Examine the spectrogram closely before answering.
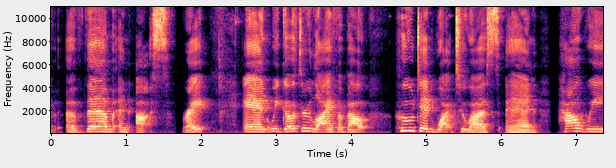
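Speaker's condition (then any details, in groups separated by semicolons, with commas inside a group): No condition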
